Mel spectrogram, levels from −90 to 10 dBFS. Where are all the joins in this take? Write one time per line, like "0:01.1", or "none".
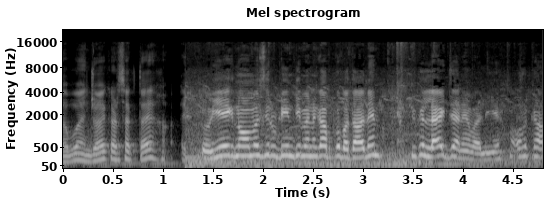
0:01.2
